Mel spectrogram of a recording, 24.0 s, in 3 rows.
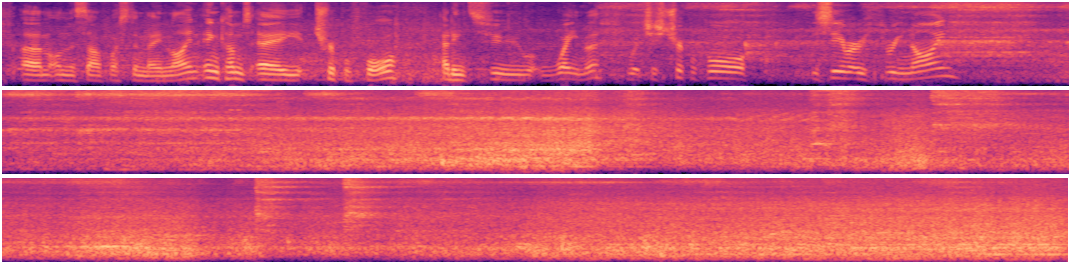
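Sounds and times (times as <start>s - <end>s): electric train slowing: 4.5s - 24.0s
high-pitched wheel squeal: 7.1s - 14.4s.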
